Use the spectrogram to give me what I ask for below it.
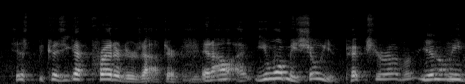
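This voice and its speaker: A man speaks at a very fast pace in a high pitch, with ordinary pitch variation. Noticeable background noise sits behind him. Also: big swings in loudness. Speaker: pastor. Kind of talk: marriage seminar talk. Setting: church with live audience. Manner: loud.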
